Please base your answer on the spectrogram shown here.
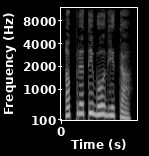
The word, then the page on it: ಅಪ್ರತಿಬೋಧಿತ: apratibōdhita; Kannada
